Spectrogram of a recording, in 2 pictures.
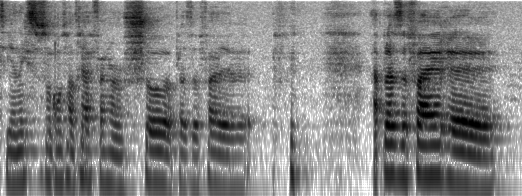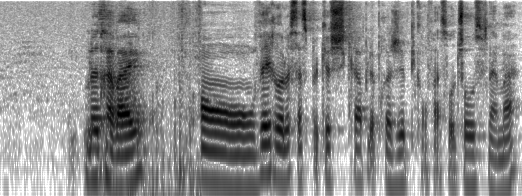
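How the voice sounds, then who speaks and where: A man's voice: medium pitch, steady tone, normal speed, pauses often, a little mellow, slight background noise. A male schoolteacher with a Quebec French accent, congested, chatting casually to camera in a rambling, tired and frank way. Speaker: elementary school teacher. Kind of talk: casual vlog talk to camera. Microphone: camera mic.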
